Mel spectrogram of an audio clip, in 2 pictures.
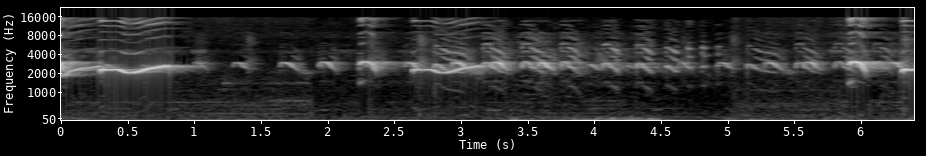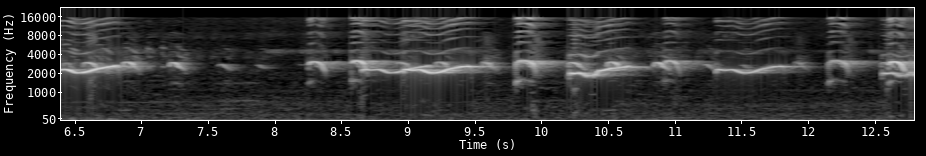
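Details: Horsfield's babbler; lure call; attracting other birds of its kind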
